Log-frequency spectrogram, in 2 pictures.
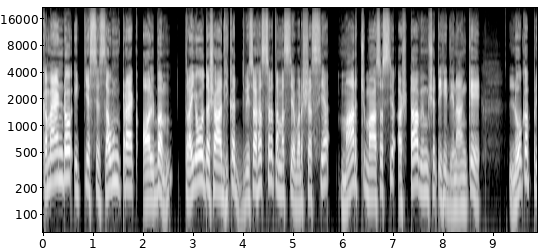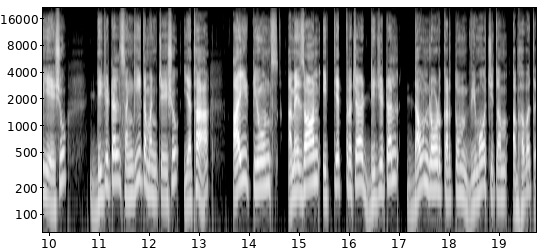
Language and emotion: Sanskrit, neutral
